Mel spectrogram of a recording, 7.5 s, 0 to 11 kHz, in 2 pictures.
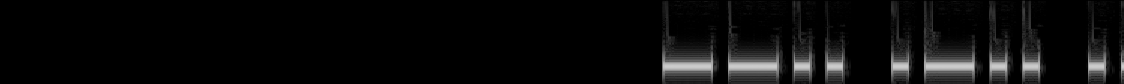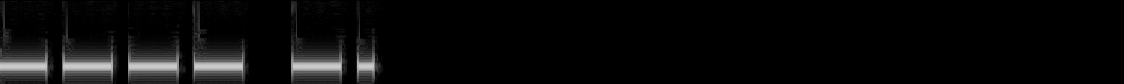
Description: Morse code, heard as a keyed tone, about 22 wpm, 700 Hz. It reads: ZL1N
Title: DXCC-100 Call Signs - 4 Characters - Repeated 2x - 22wpm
